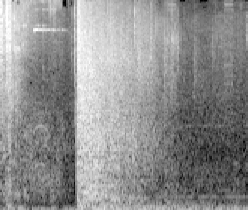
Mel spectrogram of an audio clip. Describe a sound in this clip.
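A sniper rifle fires a single loud shot that echoes away.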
